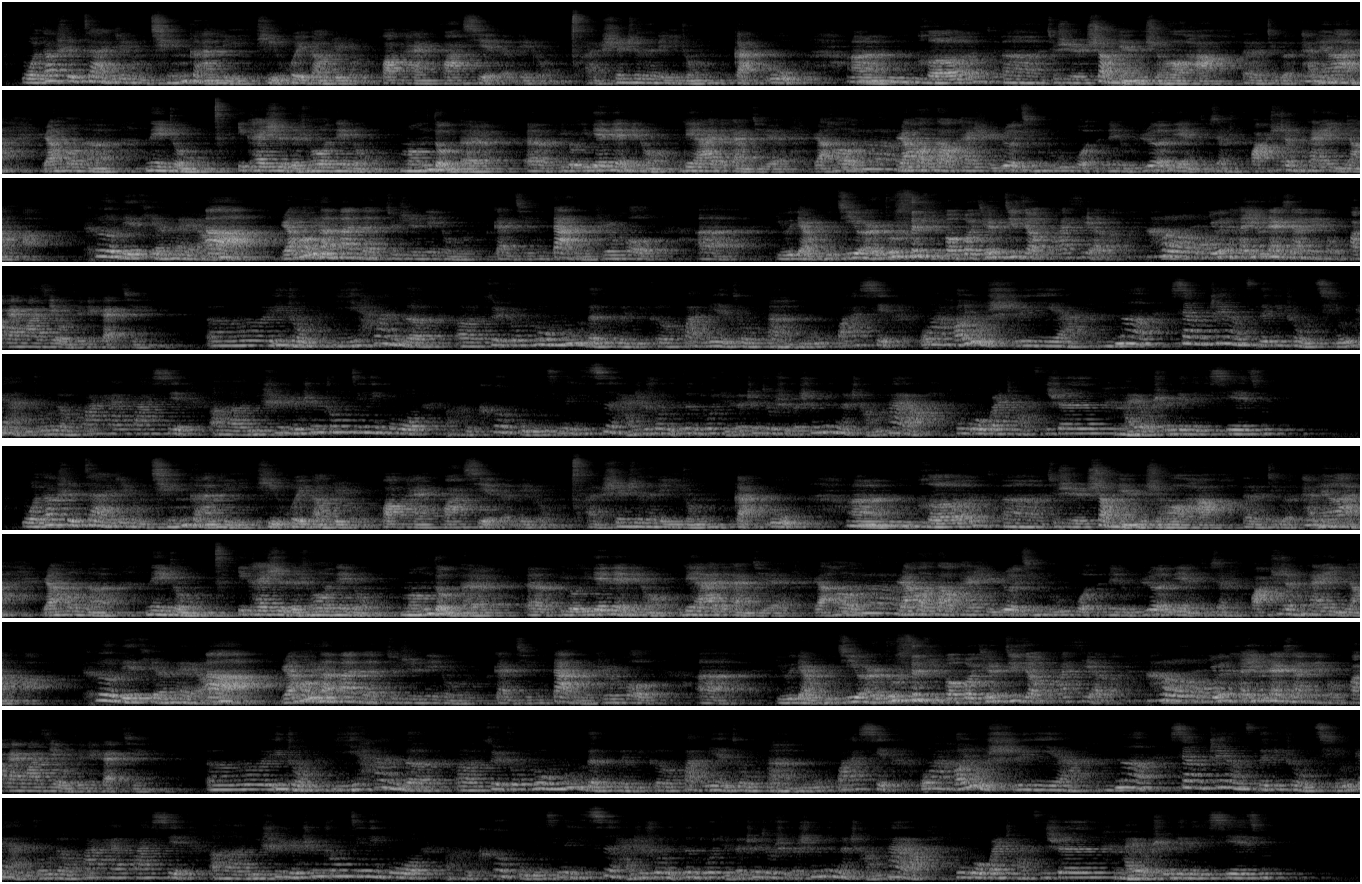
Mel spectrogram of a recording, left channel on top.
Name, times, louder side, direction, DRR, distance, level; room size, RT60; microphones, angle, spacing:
voice 1, 0.2-15.7 15.9-22.2 22.5-27.5 29.2-29.6 29.9-34.6 34.9-38.9 39.2-42.2 43.6-43.8 48.4-48.7 51.7-52.0 65.4-65.7, equal, 15° left, -5 dB, 0.5 m, -32 dB
voice 2, 8.4-9.3 13.0-13.3 21.9-22.7 26.2-26.8 28.0-29.5 30.2-30.4 38.6-40.2 42.8-66.9, equal, 70° right, -8 dB, 1.4 m, -35 dB
2.9 x 2.4 x 3.2 m, 1.2 s
head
